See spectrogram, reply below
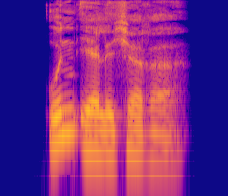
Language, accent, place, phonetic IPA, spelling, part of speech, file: German, Germany, Berlin, [ˈʊnˌʔeːɐ̯lɪçəʁə], unehrlichere, adjective, De-unehrlichere.ogg
- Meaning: inflection of unehrlich: 1. strong/mixed nominative/accusative feminine singular comparative degree 2. strong nominative/accusative plural comparative degree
